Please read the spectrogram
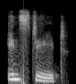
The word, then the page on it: instate: Indian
